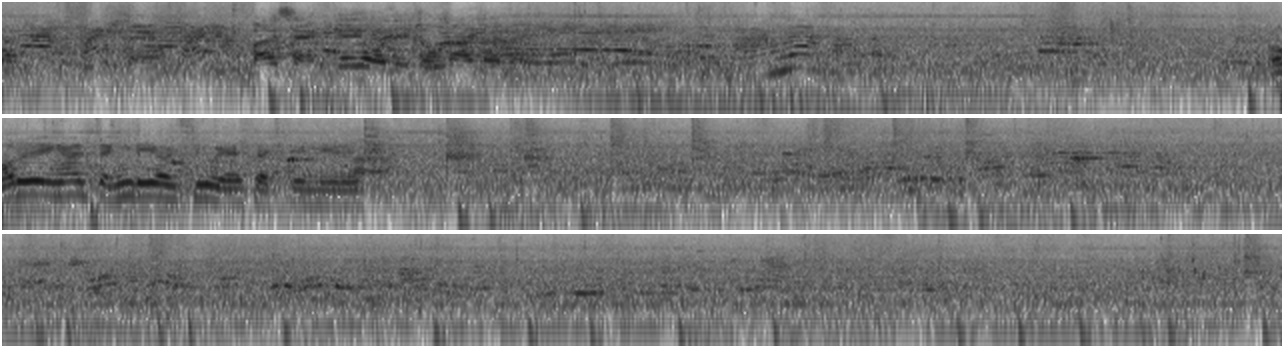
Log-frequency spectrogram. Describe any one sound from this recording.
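Water splashes as large fish thrash in a tub.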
